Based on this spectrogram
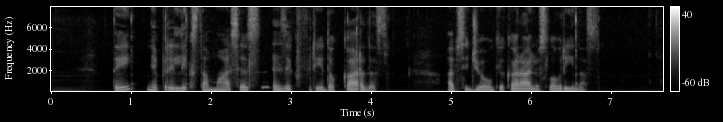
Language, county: Lithuanian, Utena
